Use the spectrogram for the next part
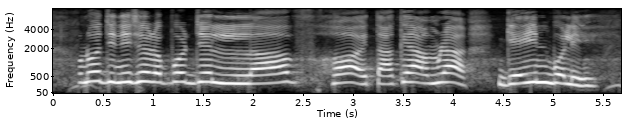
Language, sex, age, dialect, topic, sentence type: Bengali, female, 18-24, Western, banking, statement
